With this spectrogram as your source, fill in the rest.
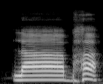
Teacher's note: ಮಹಾಪ್ರಾಣ ಅಕ್ಷರ, ಗಾಳಿ ಹೊರಗಡೆ ಬರಬೇಕು. ಮೀನ್ಸ್ ಏರ್ ಹೊರಗಡೆ ಬರಬೇಕು.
